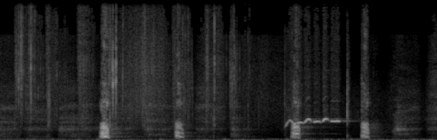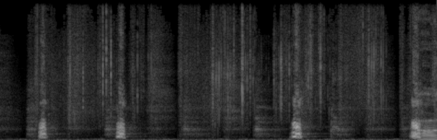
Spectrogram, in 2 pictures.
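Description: A dog in the Blair Witch video game barks in sharp separate bursts over a steady low drone, with occasional whimpers and a brief whistle, spaced irregularly throughout.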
